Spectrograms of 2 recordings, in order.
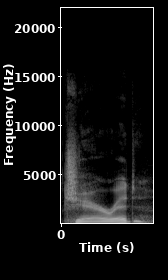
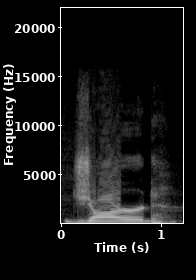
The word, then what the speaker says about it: Jared: so- It's like jarred. Jared. No, that's Leto. not how English works, Jeremy. That would be with another R. Jarrod.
